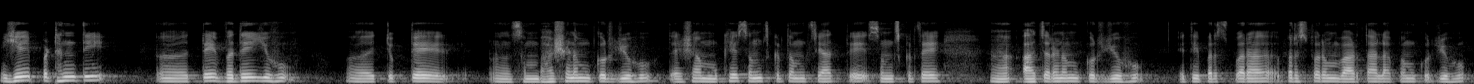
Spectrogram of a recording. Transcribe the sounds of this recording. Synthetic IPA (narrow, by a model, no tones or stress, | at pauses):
jeːpɐʈʰɐnt̪i | t̪eːʋɐd̪eːjuɦu | it̪juk̚t̪eː | sɐmbʱaːʃɐɳɐmkuɾjuɦut̪eːʃaːmukʰjesɐ̃mskɾɪt̪ɐmsjaːt̪ːeːsɐ̃mskɾɪt̪eː | aːt͡ʃɐɾɐɳɐmkuɾjuɦu | it̪ipɐɾapɐɾɐspɐɾɐmʋaːɾt̪aːlaːpɐmkuɾjuɦu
